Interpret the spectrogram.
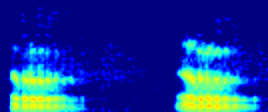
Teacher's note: saat kita mengucapkan huruf r dalam bahasa Indonesia kecenderungannya adalah kita menggetarkan lidah r r tapi dalam bahasa Inggris tidak bergetar sekuat dalam bahasa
